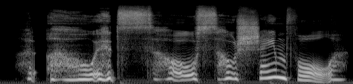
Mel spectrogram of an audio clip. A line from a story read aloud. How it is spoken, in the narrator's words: murmured Leslie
